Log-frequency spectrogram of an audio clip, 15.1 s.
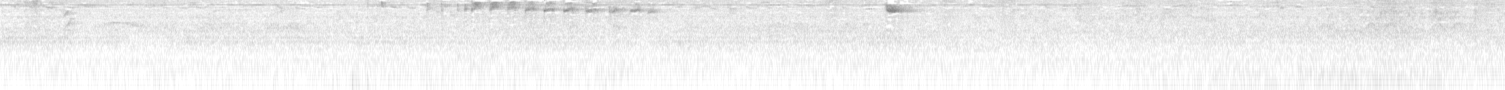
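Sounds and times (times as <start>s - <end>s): small bird chirping: 3.8s - 7.5s, 8.2s - 15.0s.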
